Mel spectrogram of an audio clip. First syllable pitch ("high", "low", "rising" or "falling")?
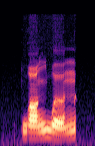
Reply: rising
